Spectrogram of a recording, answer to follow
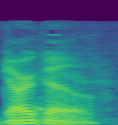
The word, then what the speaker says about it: Dargaud: Or Dargaud, that's how you pronounce it, Dargaud.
